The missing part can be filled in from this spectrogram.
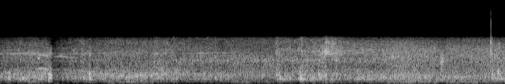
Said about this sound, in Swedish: Ja, och en traktor.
